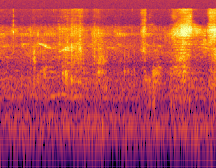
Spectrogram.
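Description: Faint sounds of eating grilled meat by hand: soft chewing and tearing with small mouth clicks, and a brief louder smack near the end.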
